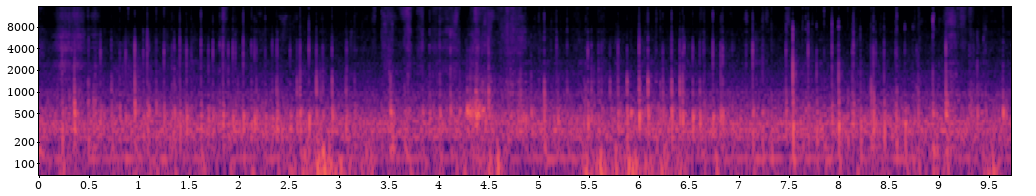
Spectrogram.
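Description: A black and teal Air Jordan 6, a hollow shoe with a leather and nubuck upper and a translucent rubber sole, is tapped and scratched by fingertips and short nails, and its laces are handled. Quick, dry taps and scratchy scraping run on steadily with a low-mid body and little bright content.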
